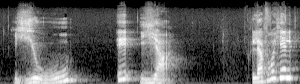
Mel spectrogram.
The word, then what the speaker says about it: ё: Voyelle yo, yo. Il est orthographié comme E plus tréma, prononcé comme yo en yo-yo.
